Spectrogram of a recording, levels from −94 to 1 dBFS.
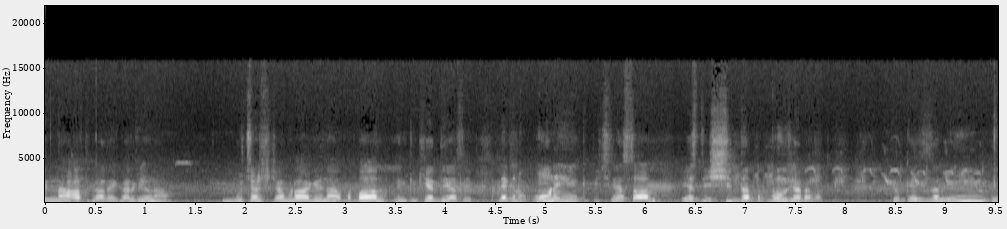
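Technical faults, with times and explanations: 3.03 s and 7.13 s, overlapping chunks: each 4-second chunk starts 100 ms early, so that slice plays twice, heard as a brief stutter at each join.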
